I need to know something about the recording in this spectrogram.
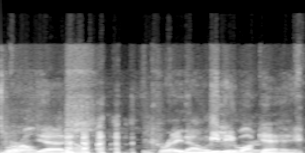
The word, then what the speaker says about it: Milwaukee: Actually, it's pronounced Milwaukee, which is Algonquin for the good land.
